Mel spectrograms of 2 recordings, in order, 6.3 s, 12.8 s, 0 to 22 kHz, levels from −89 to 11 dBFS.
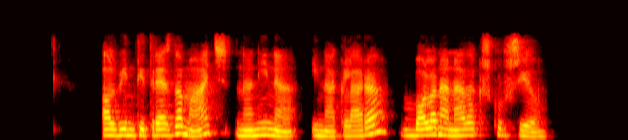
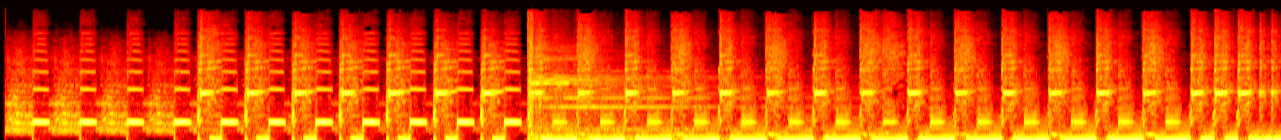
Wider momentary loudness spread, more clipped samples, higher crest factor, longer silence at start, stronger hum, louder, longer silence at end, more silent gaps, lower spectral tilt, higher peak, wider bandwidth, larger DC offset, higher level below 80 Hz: first, 6 LU vs 3 LU; neither; first, 18 dB vs 8 dB; first, 1 s vs 0.05 s; neither; second, -21 LUFS vs -9 LUFS; first, 0.85 s vs 0 s; neither; about the same, -5.5 dB/octave vs -4.5 dB/octave; second, -4 dBFS vs 0 dBFS; second, 8.2 kHz vs 14.5 kHz; neither; second, -60 dBFS vs -10 dBFS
